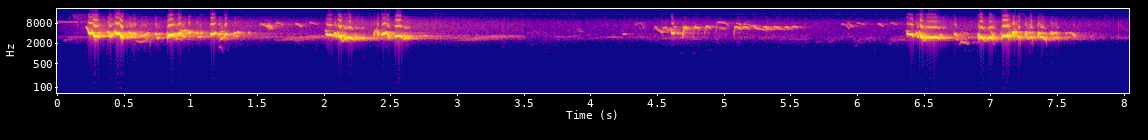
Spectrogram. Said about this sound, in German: Ich hoffe es und dabei denke ich an das Rotkehlchen.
